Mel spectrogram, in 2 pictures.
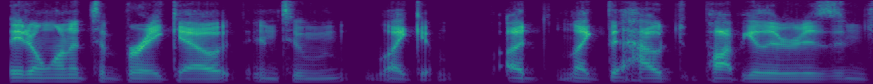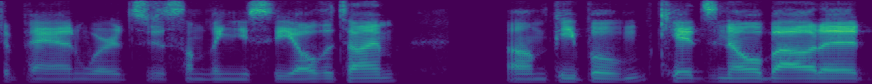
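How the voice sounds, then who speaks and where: A man's voice: on the low side, flat delivery, fairly quick, bright, forceful tone, clean tone, dry recording. A young man with a stuffed-up nose, chatting on a podcast in a rambling way, with lots of restarts and casual swearing. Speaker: podcast host.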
